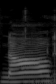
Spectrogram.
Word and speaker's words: Nav: So there's a song called Lemonade with Gunna, Don Toliver, Internet Money, and how do you say it? Nav? – Nav.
